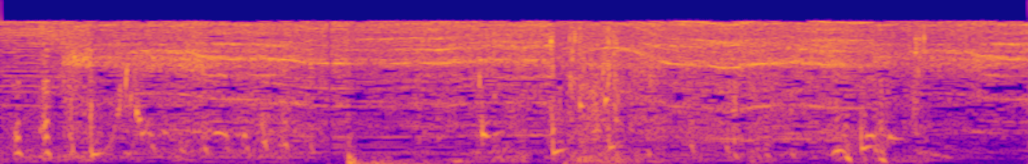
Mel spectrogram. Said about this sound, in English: Be careful with the power tools in the water. One of those wet shave devices.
